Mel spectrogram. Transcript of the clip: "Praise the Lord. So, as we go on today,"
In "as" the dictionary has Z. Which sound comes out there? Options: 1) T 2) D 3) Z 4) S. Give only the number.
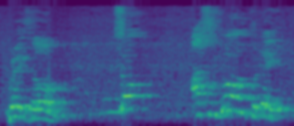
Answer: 4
